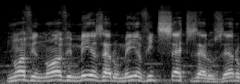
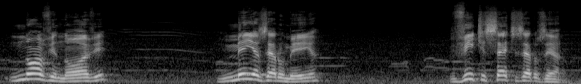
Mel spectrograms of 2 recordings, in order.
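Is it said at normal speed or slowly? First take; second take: normal speed; slowly. First: It is said at normal speed. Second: It is said slowly.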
